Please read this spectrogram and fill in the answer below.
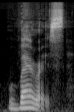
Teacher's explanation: Я соединяю слова, и звук «р» я произношу.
